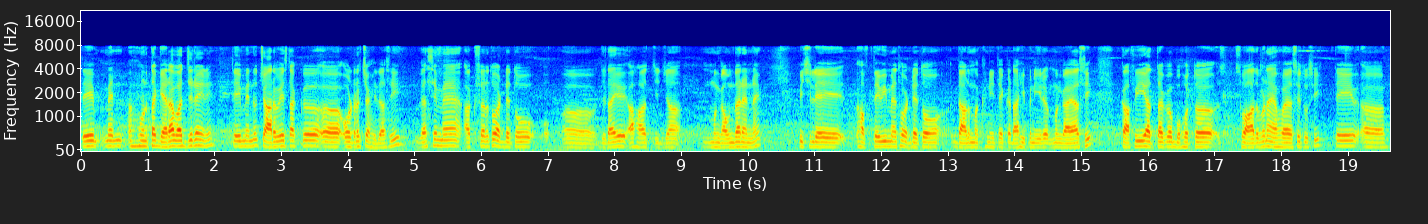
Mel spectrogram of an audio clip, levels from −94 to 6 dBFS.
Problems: continuous background conversations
